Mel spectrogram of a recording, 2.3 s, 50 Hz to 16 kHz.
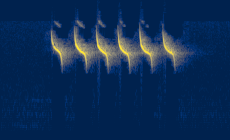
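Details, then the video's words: In a 2020 recording, a Marsh tit utters six rapid, loud downslurred whistles, regularly spaced about a quarter second apart, ringing clearly with nothing else audible. "쇠박새, 여러번 듣기, 곤충소리, 새소리"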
